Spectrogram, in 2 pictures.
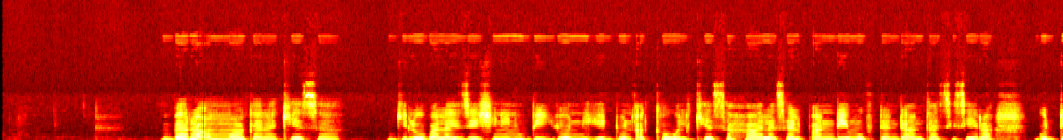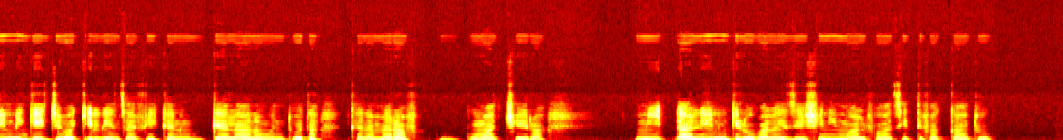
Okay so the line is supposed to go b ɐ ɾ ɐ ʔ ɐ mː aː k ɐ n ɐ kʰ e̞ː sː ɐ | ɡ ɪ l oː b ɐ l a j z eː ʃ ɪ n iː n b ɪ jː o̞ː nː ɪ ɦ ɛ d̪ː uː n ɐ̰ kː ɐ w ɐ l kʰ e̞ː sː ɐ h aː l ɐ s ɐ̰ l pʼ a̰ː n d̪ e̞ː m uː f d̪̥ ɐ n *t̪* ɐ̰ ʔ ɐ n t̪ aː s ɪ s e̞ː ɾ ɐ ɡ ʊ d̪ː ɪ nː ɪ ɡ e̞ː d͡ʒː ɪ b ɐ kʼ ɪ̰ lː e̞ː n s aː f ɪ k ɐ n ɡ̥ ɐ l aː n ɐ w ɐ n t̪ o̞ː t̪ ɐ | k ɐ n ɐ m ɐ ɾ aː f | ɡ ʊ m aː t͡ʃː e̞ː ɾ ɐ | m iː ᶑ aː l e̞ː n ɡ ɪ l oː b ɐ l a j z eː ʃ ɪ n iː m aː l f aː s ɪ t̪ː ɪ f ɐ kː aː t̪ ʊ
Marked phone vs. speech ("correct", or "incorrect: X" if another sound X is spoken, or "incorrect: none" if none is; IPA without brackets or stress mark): incorrect: d̪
